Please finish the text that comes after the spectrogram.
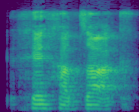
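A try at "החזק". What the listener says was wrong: Yeah, that would be the tzadi. But this is zayin. Z. Chazak.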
